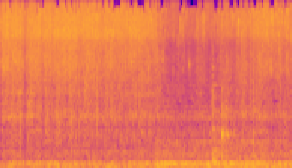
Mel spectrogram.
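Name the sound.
drumstick (moringa) pieces frying in oil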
